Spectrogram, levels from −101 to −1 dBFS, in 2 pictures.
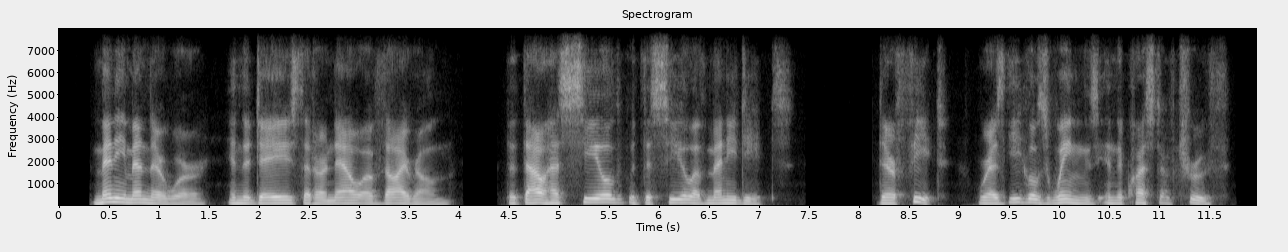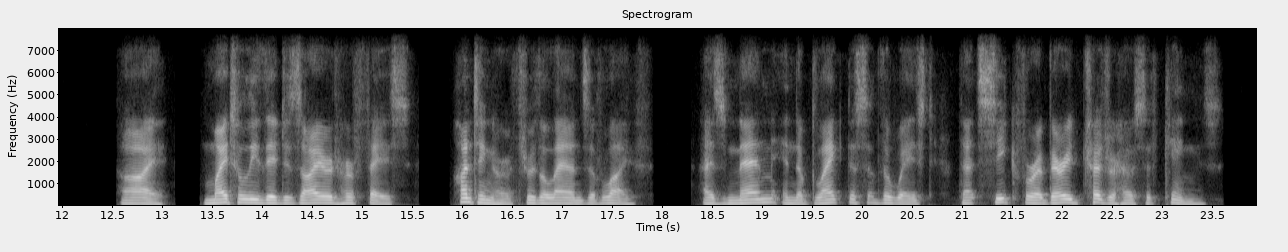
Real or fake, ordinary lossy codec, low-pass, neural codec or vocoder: fake; Opus, 24 kbps; 7.2 kHz; autoencoder, 48 kHz, 32 numbers a frame, DAC-VAE, trained on Japanese speech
